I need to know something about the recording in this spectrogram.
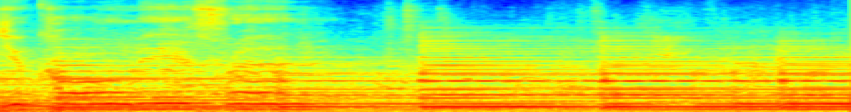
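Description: A song played on an electronic keyboard in a piano voice: sustained chords, with new chords struck about two and three seconds in. A man's voice holds sung notes in the first second and a half.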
